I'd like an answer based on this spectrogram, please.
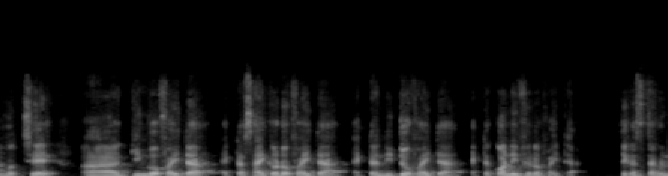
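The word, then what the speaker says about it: Gnetophyta: এই যে জিএনই না, জি উচ্চারণ হয় না, এটা অ্যাকচুয়ালি নিটোফাইটা।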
